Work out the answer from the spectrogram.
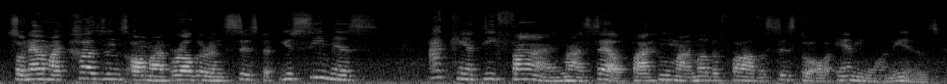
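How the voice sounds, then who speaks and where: A woman playing a polite, matter-of-fact teenage boy, earnest and halting, as in a story reading. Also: medium pitch, expressive, lightly acted. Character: polite, matter-of-fact teenage schoolboy explaining his tangled family. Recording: roomy echo, distant mic, background noise.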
